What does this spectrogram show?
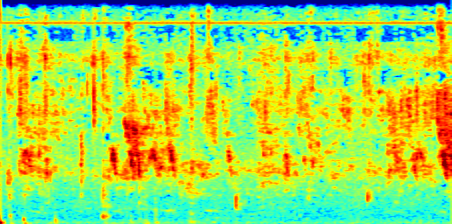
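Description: Birds chirping faintly, with many short, high, downward-sliding notes one after another. A single sharp knock comes right at the start.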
